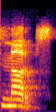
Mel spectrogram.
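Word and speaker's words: snRNP: They are pronounced as SNURPs, SNURPs, SNURPs.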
